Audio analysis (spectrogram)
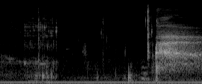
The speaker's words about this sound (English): Let me get a sip of my coffee.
